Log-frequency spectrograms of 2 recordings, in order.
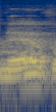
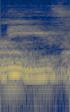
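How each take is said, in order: First: "Neve" with short e, like "Nev"; short-e pronunciation. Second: "Neve" with long ee, like "Neev"; long-ee pronunciation. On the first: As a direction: rhyme "Neve" with "rev". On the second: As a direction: rhyme "Neve" with "sleeve". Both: Shown as a demonstration. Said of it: "however you say that".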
